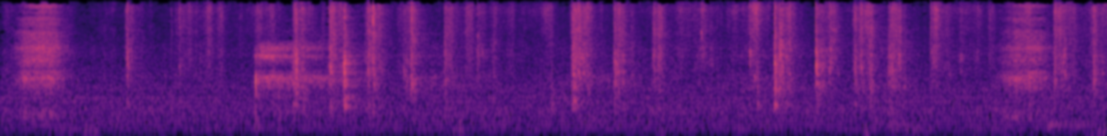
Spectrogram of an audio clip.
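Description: A deck of tarot cards being shuffled by hand: a run of light, irregular card clicks with a few soft sliding swishes.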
